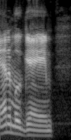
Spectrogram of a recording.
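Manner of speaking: ordinary delivery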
